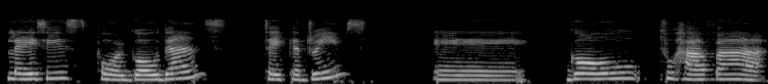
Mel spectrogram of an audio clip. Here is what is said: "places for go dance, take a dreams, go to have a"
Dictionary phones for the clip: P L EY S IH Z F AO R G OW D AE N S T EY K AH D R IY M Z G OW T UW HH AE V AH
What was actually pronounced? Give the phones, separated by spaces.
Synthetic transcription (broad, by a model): P L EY S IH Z F AO R G OW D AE N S T EY K AH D R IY M S G OW T UW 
